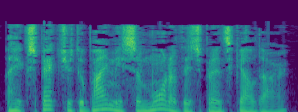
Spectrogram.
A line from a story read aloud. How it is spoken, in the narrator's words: she said firmly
